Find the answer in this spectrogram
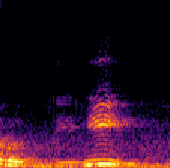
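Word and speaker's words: वृद्धिः: Again here Vruddhi ends with E. So Visarg is pronounced as he. Manukula Vruddhihi.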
